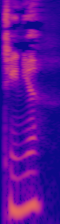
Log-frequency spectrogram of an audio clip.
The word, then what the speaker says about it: Tinja: I believe it's pronounced Tinja, not the pronunciation.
